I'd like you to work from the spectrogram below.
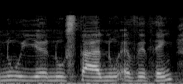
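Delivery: ordinary delivery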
